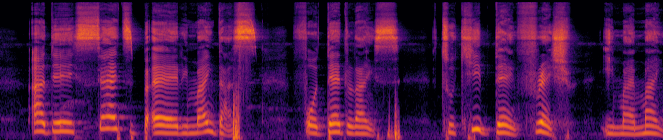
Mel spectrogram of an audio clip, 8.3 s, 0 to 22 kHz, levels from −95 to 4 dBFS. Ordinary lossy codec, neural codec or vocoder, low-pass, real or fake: none; none; none; real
